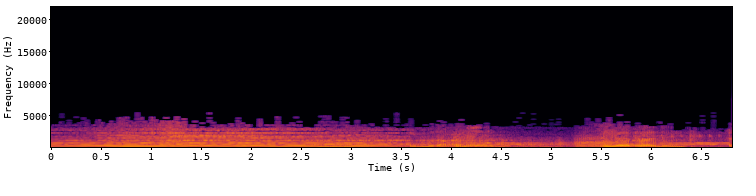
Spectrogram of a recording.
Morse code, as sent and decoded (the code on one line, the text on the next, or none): none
